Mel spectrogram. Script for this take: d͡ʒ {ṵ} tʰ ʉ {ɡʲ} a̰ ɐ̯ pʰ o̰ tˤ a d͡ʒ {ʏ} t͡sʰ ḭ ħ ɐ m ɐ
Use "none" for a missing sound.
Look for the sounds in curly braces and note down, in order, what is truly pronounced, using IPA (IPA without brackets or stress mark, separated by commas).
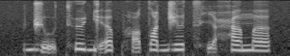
ṵ, ɡʲ, ɨ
